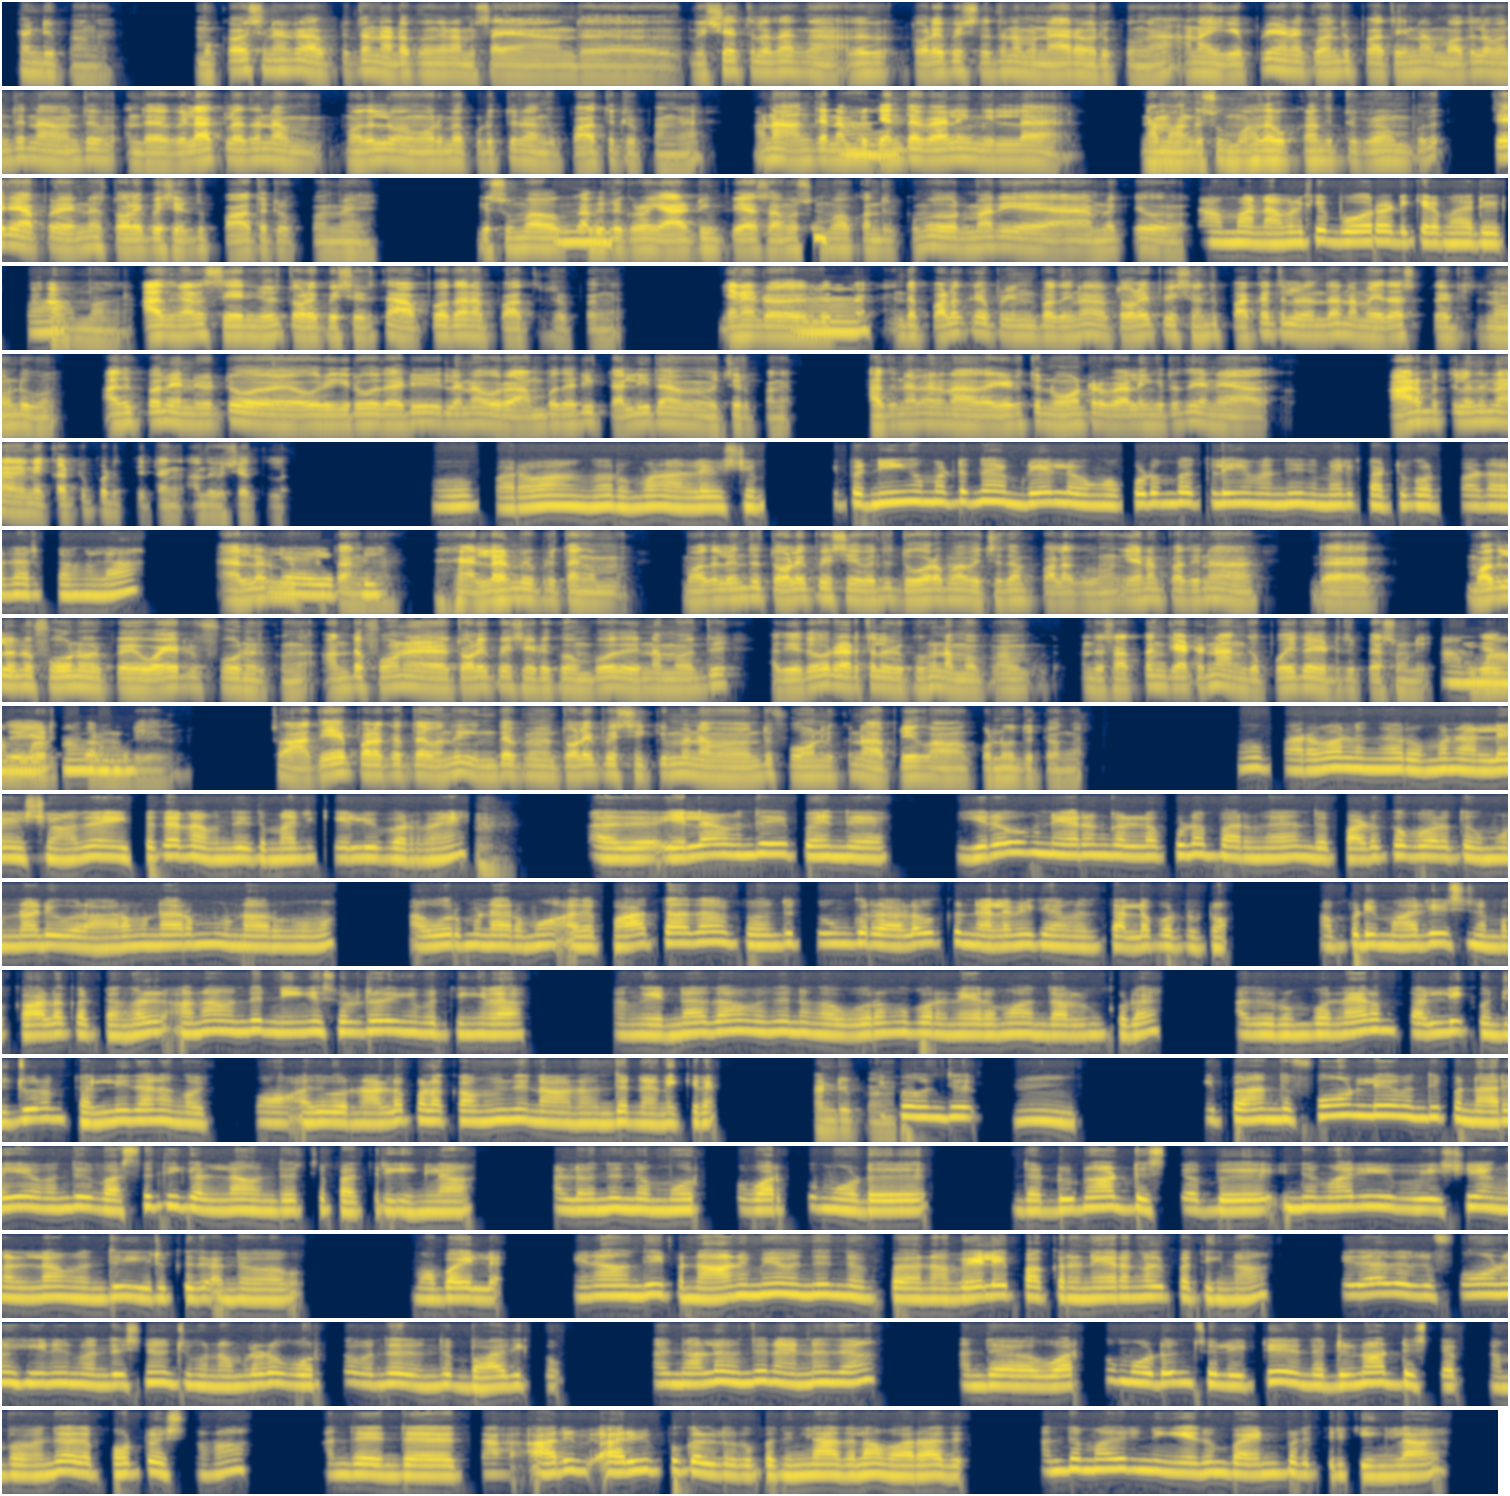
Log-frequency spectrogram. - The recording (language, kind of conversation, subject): Tamil, podcast, கைபேசி அறிவிப்புகள் நமது கவனத்தைச் சிதறவைக்கிறதா?
- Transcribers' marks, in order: chuckle; chuckle; other background noise; chuckle; other noise; in English: "ஒர்க் மோடு"; in English: "டு நாட் டிஸ்டர்பு"; in English: "ஒர்க் மோடு"; in English: "டு நாட் டிஸ்டப்"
